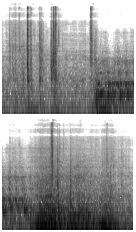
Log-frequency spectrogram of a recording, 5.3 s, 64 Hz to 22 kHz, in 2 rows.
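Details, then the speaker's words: Barn-find BMW 635 CSi with a very low battery: key clicks, a weird noise, then it starts, runs roughly for a couple of seconds and stalls. Fuel pressure or the battery is suspected. "that's some really weird noise heck she okay so it starts and stops"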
